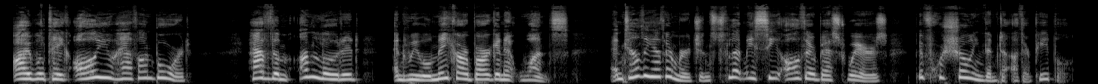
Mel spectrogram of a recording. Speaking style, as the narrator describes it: the princess, who was very partial to them, exclaimed

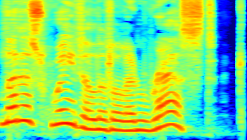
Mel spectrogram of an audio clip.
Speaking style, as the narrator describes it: gasped she

